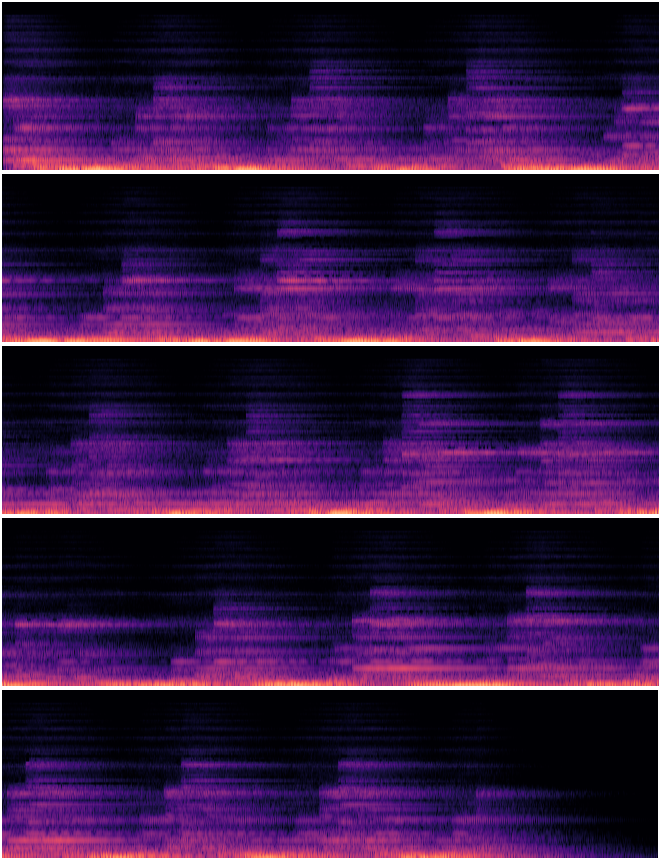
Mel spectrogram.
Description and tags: Ambient Space
It sounds like something that's going to happen in space.
Made with Grain Science app, edited with WavePad.
ambiance, ambience, thrill, ambient, atmosphere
